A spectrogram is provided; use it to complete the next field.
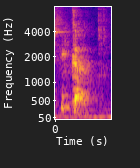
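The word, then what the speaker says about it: hiccough: off as in cough in one case at least it's pronounced up and that's actually a word that's related to cough it's hiccup the british again spell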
